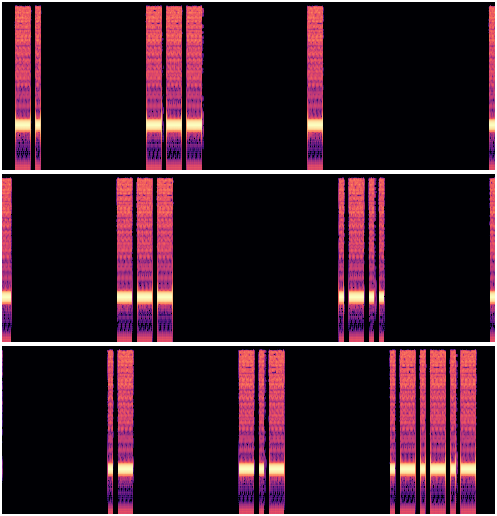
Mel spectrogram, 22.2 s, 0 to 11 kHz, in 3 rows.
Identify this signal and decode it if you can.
Morse code, heard as a keyed tone, about 16 wpm, spaced as for 5 wpm, 800 Hz. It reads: NOT TO LEAK.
